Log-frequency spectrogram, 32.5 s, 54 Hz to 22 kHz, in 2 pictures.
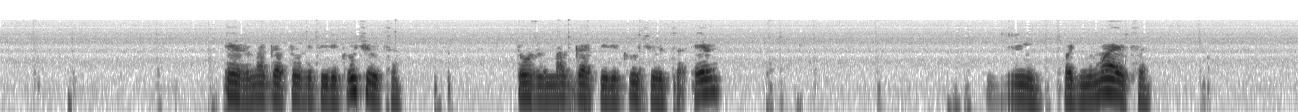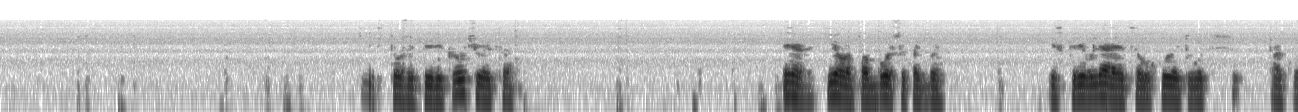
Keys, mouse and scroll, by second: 0.9-1.9 middle drag, 2.6 r, 6.9 click, 7.3 middle click, 9.6 click, 10.2 middle click, 11.8 g, 14.1-14.9 middle drag, 17.7 click, 19.1-19.4 middle drag, 19.7 r, 21.6-22.6 middle drag, 23.8 click, 24.9 middle click, 25.7 r, 26.8 click, 27.2-28.7 middle drag, 29.9 r.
